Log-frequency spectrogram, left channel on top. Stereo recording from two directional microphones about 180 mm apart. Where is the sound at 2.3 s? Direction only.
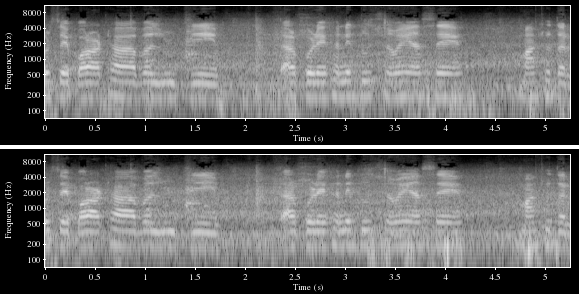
5° left (ahead or behind).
